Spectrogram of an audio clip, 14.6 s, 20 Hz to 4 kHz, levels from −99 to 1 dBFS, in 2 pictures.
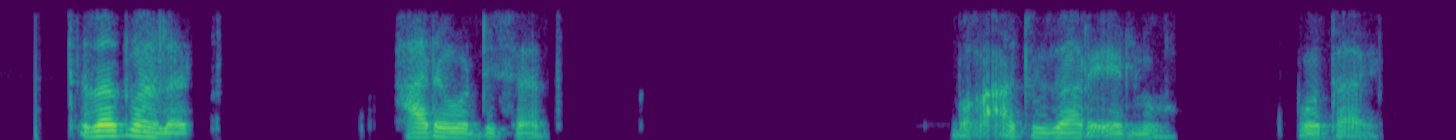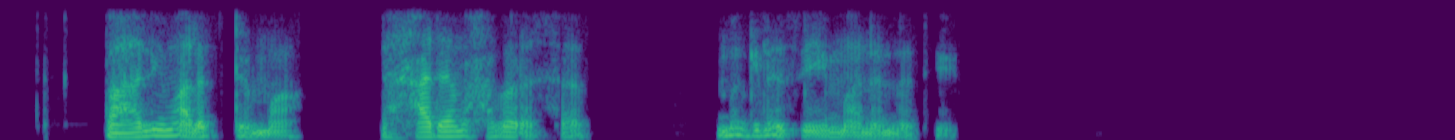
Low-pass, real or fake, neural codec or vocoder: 3.6 kHz; real; none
